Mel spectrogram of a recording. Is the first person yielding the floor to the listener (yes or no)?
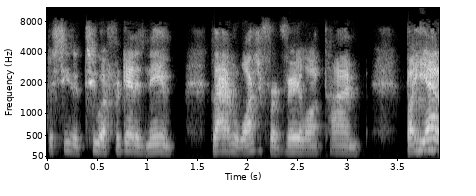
no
